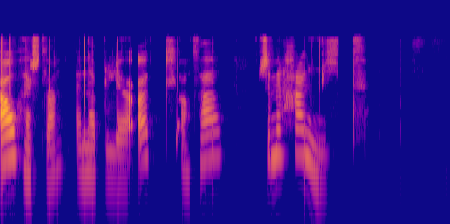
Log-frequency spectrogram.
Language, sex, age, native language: Icelandic, female, 30-39, Icelandic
